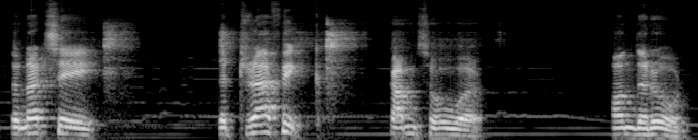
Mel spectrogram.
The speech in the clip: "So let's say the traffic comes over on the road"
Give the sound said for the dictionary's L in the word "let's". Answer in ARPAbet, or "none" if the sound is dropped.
N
